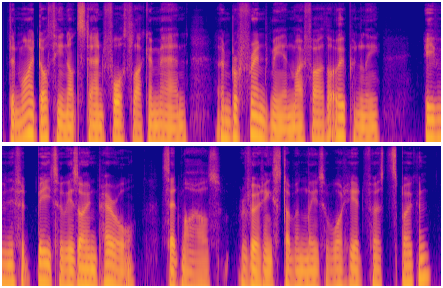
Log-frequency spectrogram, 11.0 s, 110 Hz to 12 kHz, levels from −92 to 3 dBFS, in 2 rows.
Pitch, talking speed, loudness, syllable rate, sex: 100 Hz, 190 wpm, -20 LUFS, 5.0 syllables/s, male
